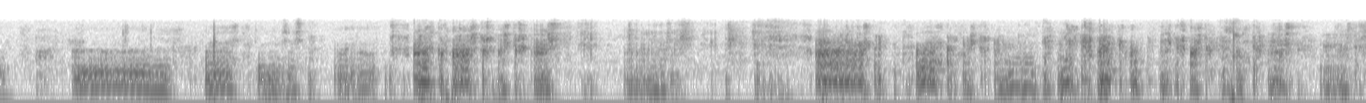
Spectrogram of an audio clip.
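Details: Two dogs, a Cavalier King Charles Spaniel and a Cairn Terrier, at war: rumbling growls rise and fall in waves, with snarling peaks around the third and sixth seconds and short gaps between bouts.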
